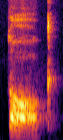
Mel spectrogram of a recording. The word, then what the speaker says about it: talk: So let's look at the silent L, that is, you not pronounce the sound in these words. So, palm, bam, sam, walk, talk, stalk, yoke, should, could, would, folk, and so on.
